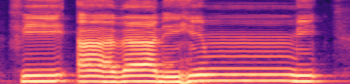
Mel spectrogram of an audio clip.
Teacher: فی آذانہم می. اور میم مشدد ہے تو غنہ بھی کریں گے. فی آذانہم می.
